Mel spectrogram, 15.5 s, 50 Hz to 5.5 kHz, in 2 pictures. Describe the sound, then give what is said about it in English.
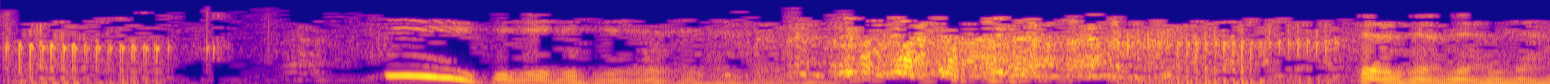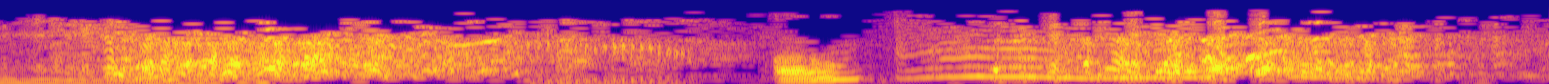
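In a radio drama, the character Honest Harold the Homemaker snores gently at night in his little house on 8th Avenue while having a pleasant dream: slow, repeated buzzing breaths, mixed with contented murmurs and soft chuckling hums, the low voiced rumble rising and falling over about fifteen seconds. “Looking into the little house on 8th Avenue, we find the town's most popular radio figure, Honest Harold the Homemaker, gently snoring and evidently having a very pleasant dream.”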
